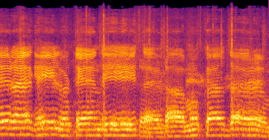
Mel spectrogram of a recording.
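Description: A man's voice reciting a noha, the Muharram mourning lament, in a sustained melodic chant, with sharp rhythmic slaps about twice a second typical of matam chest-beating.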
